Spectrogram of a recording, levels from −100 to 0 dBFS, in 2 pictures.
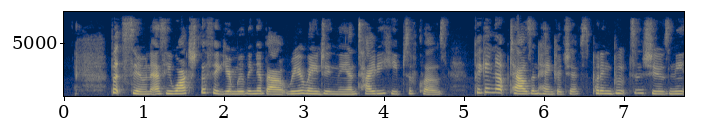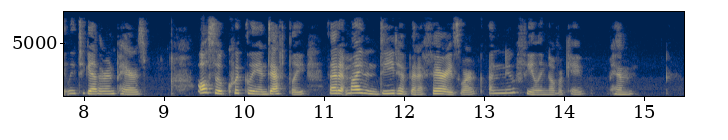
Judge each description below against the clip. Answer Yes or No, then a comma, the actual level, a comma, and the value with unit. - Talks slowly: No, average, 180 wpm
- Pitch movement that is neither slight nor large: Yes, average, 3.3 semitones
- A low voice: No, high, 245 Hz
